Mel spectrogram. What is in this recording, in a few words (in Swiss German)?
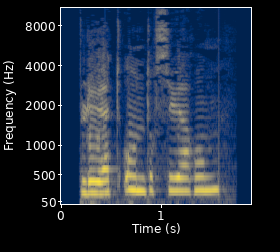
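"bluetuntersuchung", Alsatian; medecine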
